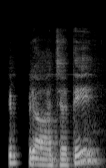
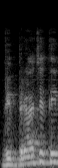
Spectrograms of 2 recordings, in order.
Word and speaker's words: विभ्राजते: विप्राजते, विप्राजते, विभ्राजते नहीं विप्राजते, क्योंकि भ के साथ र मिला हुआ है, संयुक्त अक्षर है, तो आधा ब वी के साथ बोलेंगे।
